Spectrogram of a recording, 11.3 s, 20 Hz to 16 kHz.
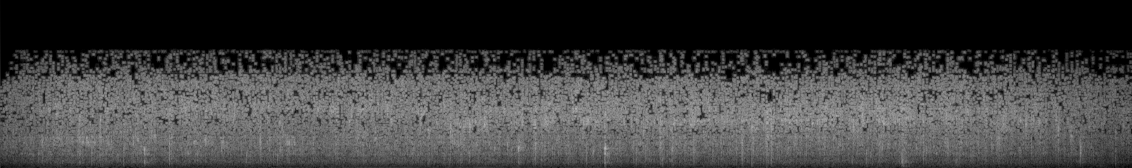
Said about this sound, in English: Take a deep heavy bottom pan and add about 2 inches of oil, which is enough. Fry until crisp and golden for about 2-3 minutes.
